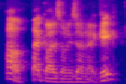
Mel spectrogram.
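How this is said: It is said with an admiring, upbeat tone. He is having a great time alone. "I just said the same thing, but the tone was different"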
